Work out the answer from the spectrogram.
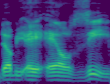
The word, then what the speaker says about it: Walz: His last name is spelled W-A-L-Z, pronounced Walz, but W-A-L-Z is how you spell it.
